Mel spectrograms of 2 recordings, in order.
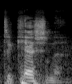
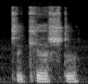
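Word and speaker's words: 竹下: The 6-man tag team match, Bullet Club Gold, Jay White, Juice Robinson, with Kenosuke Takeshita. Did I say it right? Takeshita.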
